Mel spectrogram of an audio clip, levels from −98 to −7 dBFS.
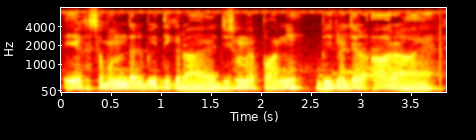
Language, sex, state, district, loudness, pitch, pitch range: Hindi, male, Uttar Pradesh, Shamli, -13 LUFS, 135 Hz, 125-140 Hz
